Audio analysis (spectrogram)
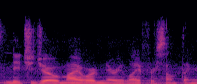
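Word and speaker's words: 日常: Pretty sure it's Nichijou, My Ordinary Life or something, right?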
